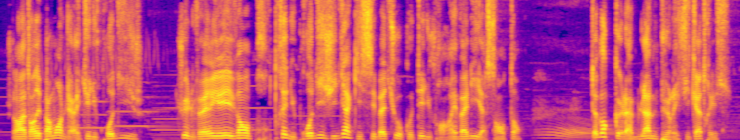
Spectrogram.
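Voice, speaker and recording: A man's voice: medium pitch, a little mellow, natural voice. A man voicing a very old, grateful bird-man village chief from a game, in a solemn old man's voice. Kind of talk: reading game dialogue in character.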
